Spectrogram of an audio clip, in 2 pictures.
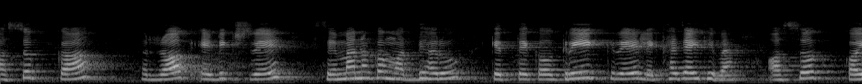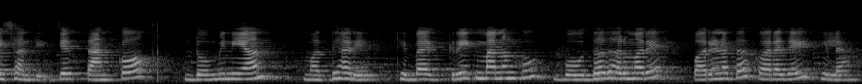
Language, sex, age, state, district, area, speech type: Odia, female, 18-30, Odisha, Dhenkanal, rural, read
